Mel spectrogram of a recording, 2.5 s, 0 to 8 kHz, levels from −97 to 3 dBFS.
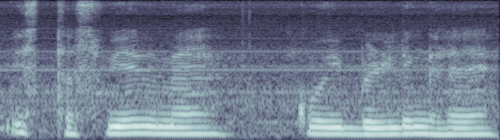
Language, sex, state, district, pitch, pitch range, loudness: Hindi, male, Rajasthan, Bikaner, 140 Hz, 135-145 Hz, -14 LUFS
